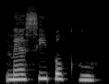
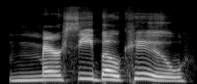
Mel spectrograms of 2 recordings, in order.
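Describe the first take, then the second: First: Higher, tentative go at a French accent; awkward French attempt. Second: Put-on drawn-out French in a thick American accent; loud, slow American-accented French with hard R's; hardest American accent. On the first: Shown as a demonstration. Californian who can't do French tries it, awkward French accent. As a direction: try French pronunciation, soft-R "merci", quicker. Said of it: "my mouth around French". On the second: American learner murdering French for comic relief, thick American accent. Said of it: "like, the hardest American accent".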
